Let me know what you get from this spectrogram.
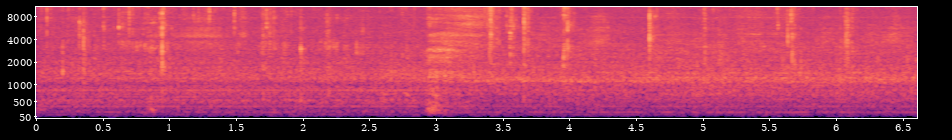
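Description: Chewing and wet mouth clicks while eating a sauced buffalo wing, irregular and close up, with one brief hum of the voice about three seconds in over a steady low room hum.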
